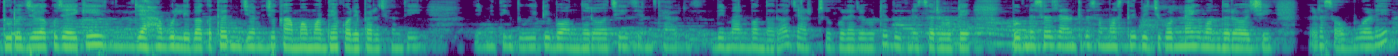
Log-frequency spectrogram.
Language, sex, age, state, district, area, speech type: Odia, female, 18-30, Odisha, Puri, urban, spontaneous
